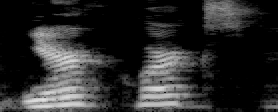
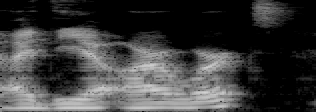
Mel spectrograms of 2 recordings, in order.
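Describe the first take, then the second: First: The R is joined onto the end of idea. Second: The R is said as a separate letter. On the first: The speaker calls it right. "as a New Yorker, everybody says idea" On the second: The speaker calls it wrong. "A lot of people say"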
